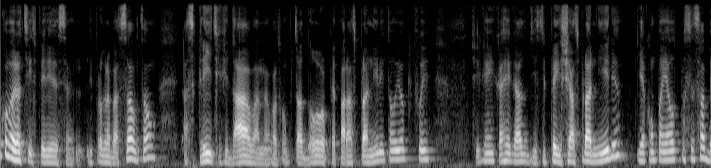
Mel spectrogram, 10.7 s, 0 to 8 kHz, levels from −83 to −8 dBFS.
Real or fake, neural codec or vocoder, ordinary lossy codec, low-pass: real; none; none; 7.2 kHz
